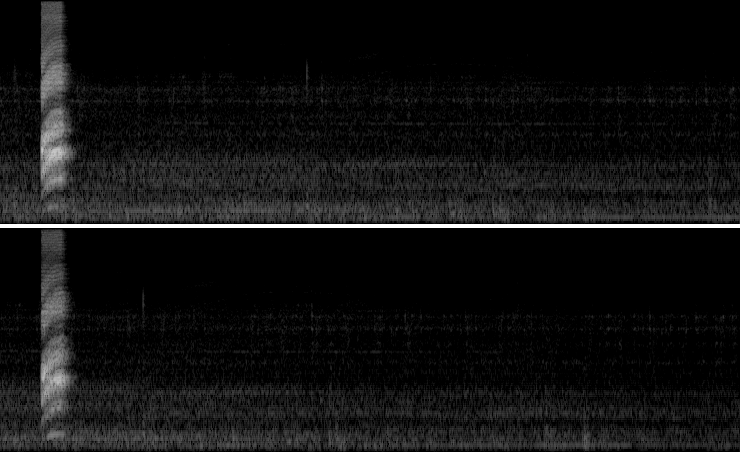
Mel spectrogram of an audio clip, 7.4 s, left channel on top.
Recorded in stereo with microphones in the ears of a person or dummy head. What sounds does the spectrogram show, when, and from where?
0.4 s an alarm: 20° left (ahead or behind), 1.0 m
